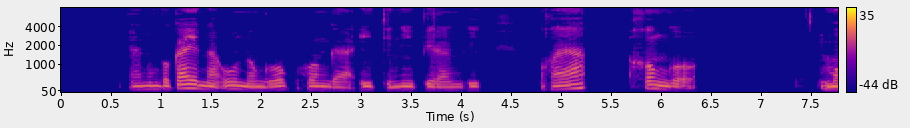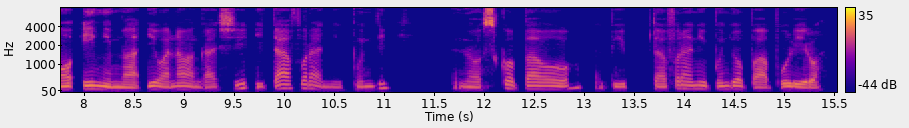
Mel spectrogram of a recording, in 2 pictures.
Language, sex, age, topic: Oshiwambo, female, 18-24, finance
